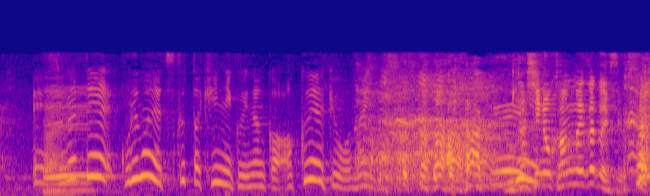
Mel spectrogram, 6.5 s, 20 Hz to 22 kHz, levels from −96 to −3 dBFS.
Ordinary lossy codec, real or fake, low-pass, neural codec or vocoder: MP3, 64 kbps; real; 7.2 kHz; none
